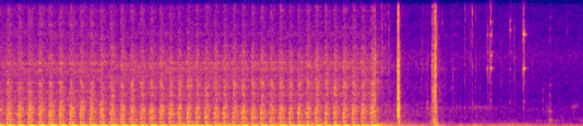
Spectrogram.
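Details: Honda Accord with a K-series swap, in neutral and fuel pump primed after a fuel pump issue was diagnosed, at its first startup. Even starter chugging at about four beats a second for five seconds, never catching; cranks but won't start.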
